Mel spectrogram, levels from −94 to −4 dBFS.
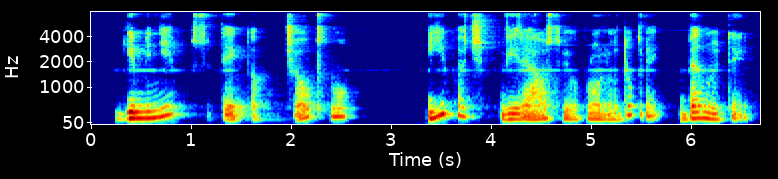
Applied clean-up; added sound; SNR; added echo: neural mask model DeepFilterNet 3.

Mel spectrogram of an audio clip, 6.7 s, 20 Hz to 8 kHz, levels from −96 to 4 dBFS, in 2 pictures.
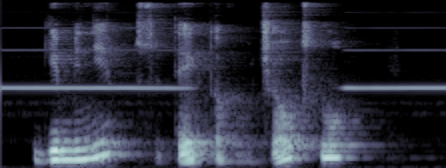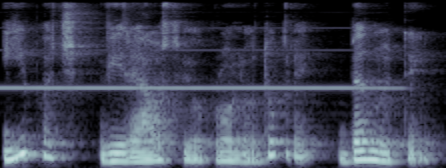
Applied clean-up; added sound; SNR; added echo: none; Wind instrument, woodwind instrument; 18 dB; reverberation time 0.5 s.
